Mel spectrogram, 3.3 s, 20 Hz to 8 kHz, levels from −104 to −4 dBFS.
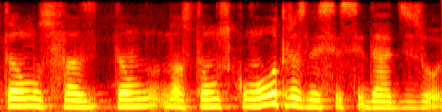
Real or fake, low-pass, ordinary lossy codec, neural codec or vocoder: real; 7.2 kHz; none; none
